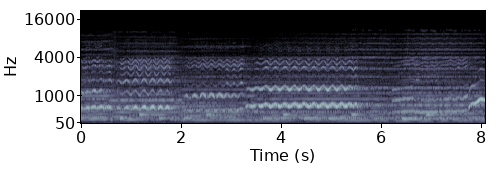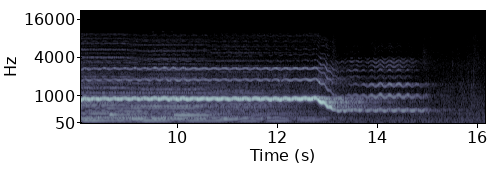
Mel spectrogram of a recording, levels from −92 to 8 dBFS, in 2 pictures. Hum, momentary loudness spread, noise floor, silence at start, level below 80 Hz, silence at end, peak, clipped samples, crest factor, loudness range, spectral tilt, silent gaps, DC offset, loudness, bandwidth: none; 16 LU; -62 dBFS; 0 s; -70 dBFS; 1.2 s; -14 dBFS; under 0.1%; 14 dB; 5 LU; -6 dB/octave; none; under 0.1%; -27 LUFS; 9.8 kHz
